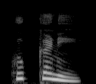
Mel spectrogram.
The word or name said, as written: ಘಕ್ಕನೆ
